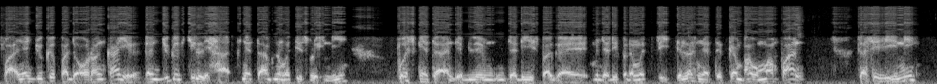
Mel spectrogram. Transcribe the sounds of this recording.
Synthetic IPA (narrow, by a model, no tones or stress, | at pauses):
fa̰ʔɲãd͡ʒuɡapadaʔoɾaŋkajə̰dand͡ʒuɡakə̥t͡ʃililihat̪̚kəɲat̪aʔanpənanmə̃nt̪ɾisəbəluʔinĩ | pɔskəɲat̪aʔandiabəlaməəd͡ʒadisə̥baɡajmə̃ɲd͡ʒadipdanmə̃nt̪ɾḭdəlasməɲat̪əkanbaɦawaəmãɱfaʔat̪̚ | saʔsis̬iːnĩ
